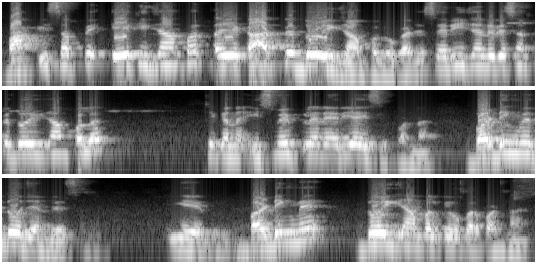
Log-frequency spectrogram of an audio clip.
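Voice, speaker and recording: A man's voice: sits high, animated, moderate pace, low-quality recording. A young man giving a live classroom lecture in Hindi, mixing in English terms, asking and answering his own questions and checking in with students. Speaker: teacher.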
